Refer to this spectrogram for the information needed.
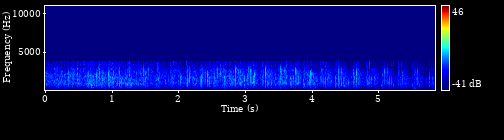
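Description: An audience breaks into steady applause, a dense wash of many hands clapping at once that stays fairly loud and even for about six seconds, with no voices over it.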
